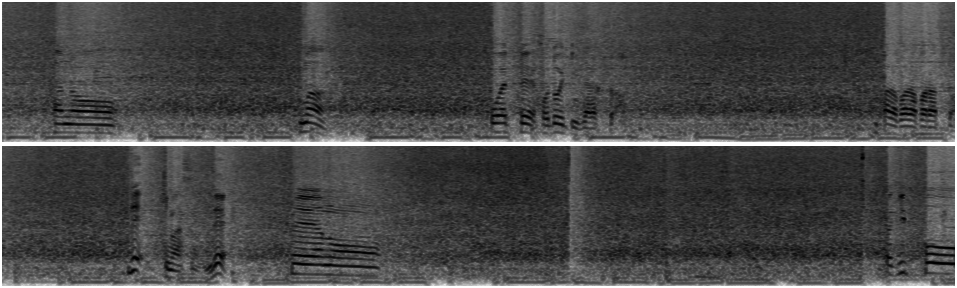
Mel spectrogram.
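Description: A middle-aged man talks calmly and close to a microphone.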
